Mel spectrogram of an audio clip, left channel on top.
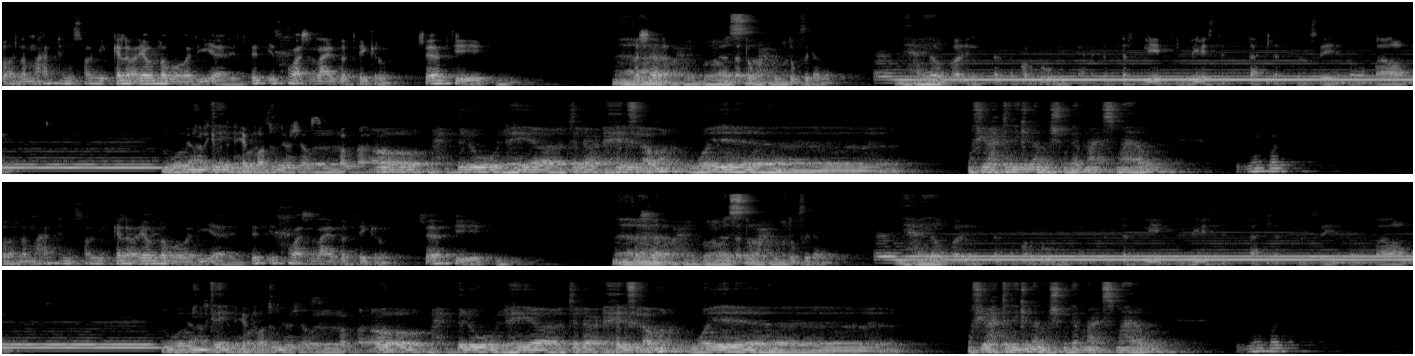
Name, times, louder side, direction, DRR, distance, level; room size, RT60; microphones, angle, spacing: voice 1, 0.0-3.9 4.2-4.9 6.3-6.8 7.1-8.3 9.2-12.1 12.5-14.2 15.9-17.9 26.4-27.0, left 3 dB, 60° left, 8 dB, 0.7 m, -32 dB
voice 2, 6.1-7.8 8.9-9.4 15.7-17.5 17.8-23.0 23.8-25.7, equal, 35° right, -6 dB, 1.7 m, -27 dB
sound 1, 8.7-15.8, right 1 dB, ahead, 1.3 m, -28 dB
15.5 x 5.6 x 2.5 m, 0.92 s
head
